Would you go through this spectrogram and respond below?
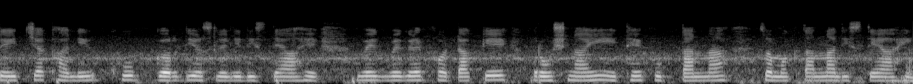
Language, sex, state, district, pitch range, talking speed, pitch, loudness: Marathi, female, Maharashtra, Washim, 180-195 Hz, 100 wpm, 185 Hz, -19 LUFS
